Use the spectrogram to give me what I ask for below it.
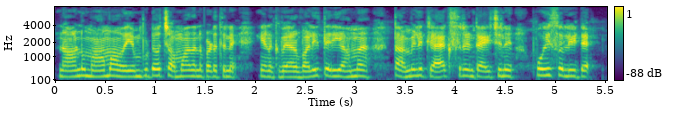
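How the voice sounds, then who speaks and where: Earnest young village groom, quick and monotone, voice actor. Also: medium pitch, natural voice. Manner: earnest, explaining. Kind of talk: cartoon voice acting.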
